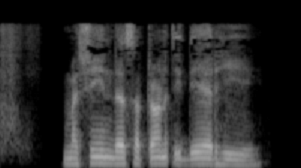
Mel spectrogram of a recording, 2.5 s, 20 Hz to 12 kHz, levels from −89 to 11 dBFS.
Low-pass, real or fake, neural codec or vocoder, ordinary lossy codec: 7.2 kHz; fake; codec, 16 kHz, 1 kbps, X-Codec, WavLM features, trained on Multilingual LibriSpeech; MP3, 32 kbps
